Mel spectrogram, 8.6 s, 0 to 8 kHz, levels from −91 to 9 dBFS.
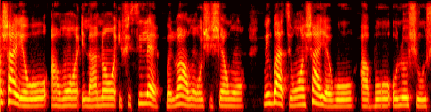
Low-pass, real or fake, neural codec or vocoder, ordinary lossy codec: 7.2 kHz; fake; vocoder, 22.05 kHz, 80 mel bands, HiFi-GAN; MP3, 64 kbps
